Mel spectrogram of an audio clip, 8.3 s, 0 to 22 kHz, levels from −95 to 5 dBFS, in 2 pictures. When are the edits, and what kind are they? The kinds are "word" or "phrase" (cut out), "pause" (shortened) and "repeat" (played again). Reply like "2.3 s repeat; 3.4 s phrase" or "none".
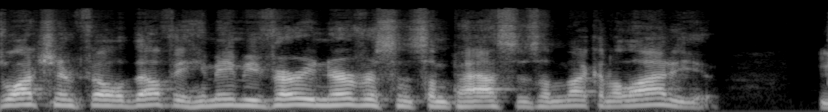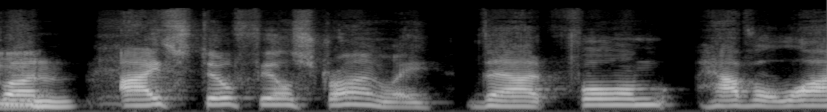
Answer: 6.4 s pause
